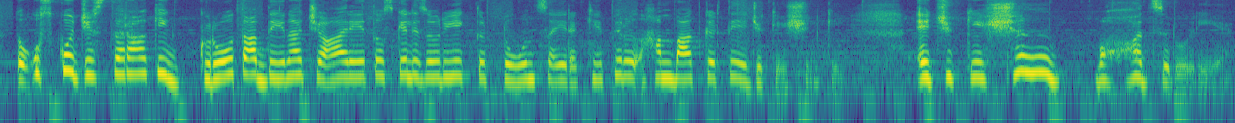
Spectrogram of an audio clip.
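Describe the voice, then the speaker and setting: A woman psychologist with a Pakistani accent, explaining in a measured way and mixing English phrases into her Urdu, on a TV morning show. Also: high voice, mellow. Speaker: psychologist guest. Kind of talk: studio interview. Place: TV studio.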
